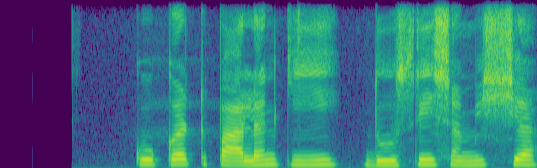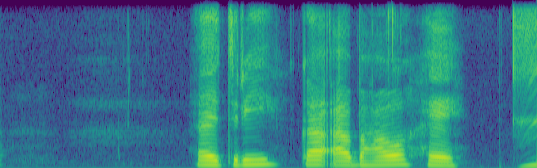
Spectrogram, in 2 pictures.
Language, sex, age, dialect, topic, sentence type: Hindi, female, 31-35, Garhwali, agriculture, statement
